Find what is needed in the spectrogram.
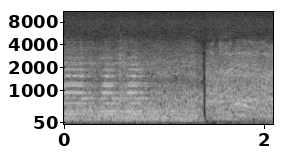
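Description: Car horns honking over city traffic noise, several short blasts of steady pitch. About a second and a half in it cuts suddenly to the murmur of a crowd.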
